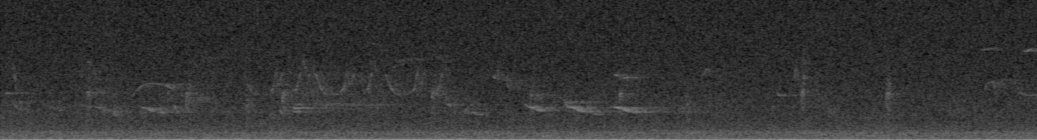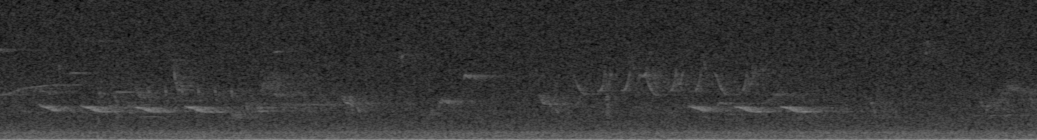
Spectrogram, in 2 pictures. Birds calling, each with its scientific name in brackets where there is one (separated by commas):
Tufted Titmouse (Baeolophus bicolor), Gray Catbird (Dumetella carolinensis), Common Yellowthroat (Geothlypis trichas)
